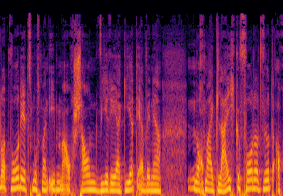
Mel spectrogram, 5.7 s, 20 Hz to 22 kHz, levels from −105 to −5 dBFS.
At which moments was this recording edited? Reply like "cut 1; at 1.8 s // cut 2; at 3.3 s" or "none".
cut 1; at 3.7 s

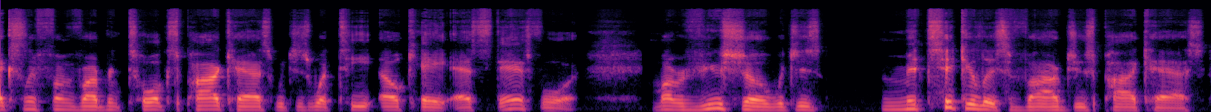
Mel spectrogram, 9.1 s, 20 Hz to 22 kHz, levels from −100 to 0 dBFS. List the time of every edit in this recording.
cut 1; at 4.8 s

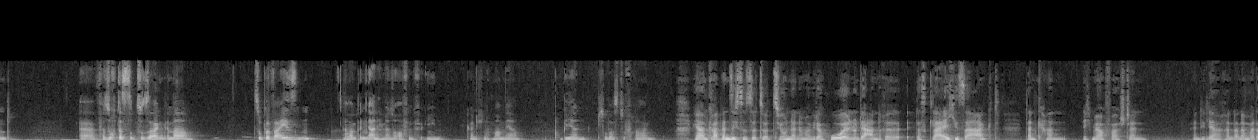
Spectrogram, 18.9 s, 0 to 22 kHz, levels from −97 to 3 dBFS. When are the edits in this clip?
cut 1; at 7.0 s

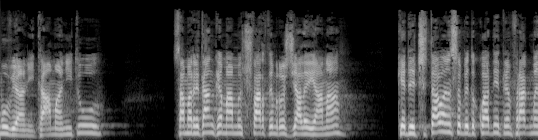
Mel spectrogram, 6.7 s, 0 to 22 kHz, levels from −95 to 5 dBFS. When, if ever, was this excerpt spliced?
cut 1; at 2.1 s // cut 2; at 4.8 s

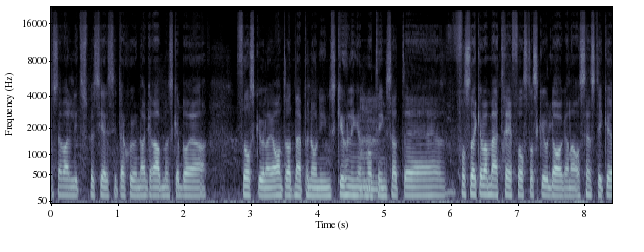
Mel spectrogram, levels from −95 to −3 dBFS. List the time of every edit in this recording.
none

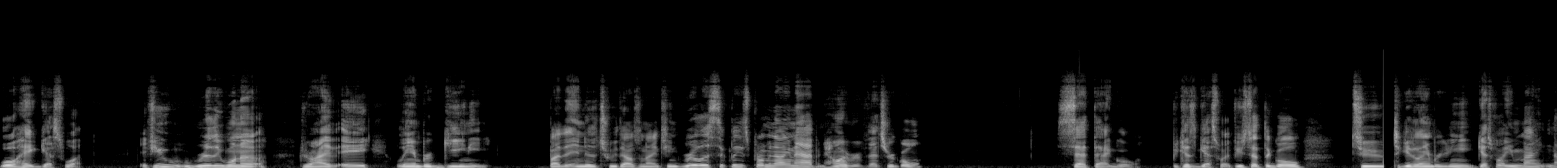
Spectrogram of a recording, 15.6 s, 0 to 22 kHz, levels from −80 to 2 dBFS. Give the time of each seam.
none

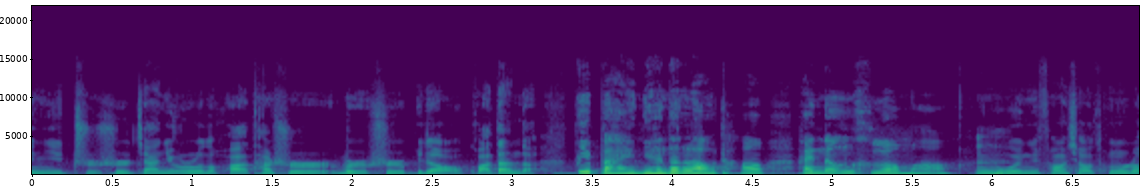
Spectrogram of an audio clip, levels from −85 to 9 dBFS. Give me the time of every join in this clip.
cut 1; at 3.4 s // cut 2; at 5.8 s

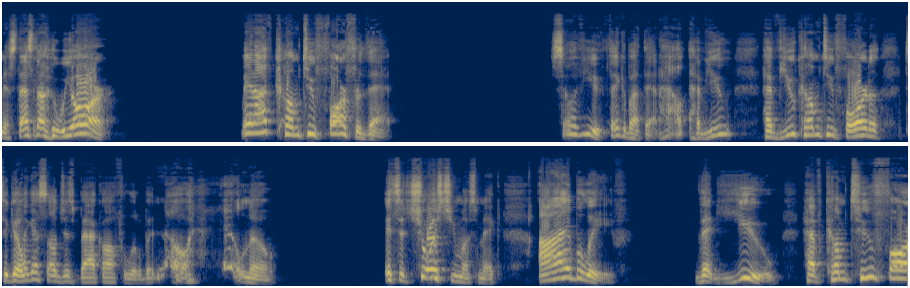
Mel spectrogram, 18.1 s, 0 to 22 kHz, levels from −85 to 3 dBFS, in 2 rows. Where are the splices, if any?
cut 1; at 9.3 s

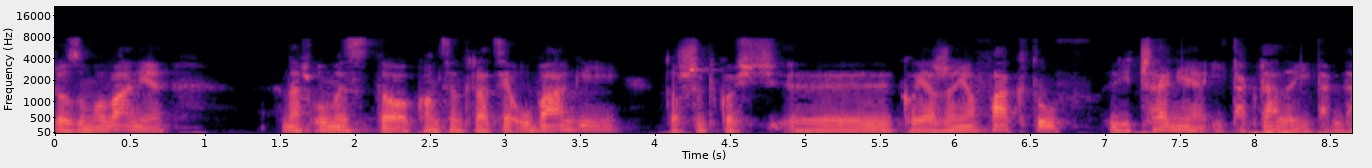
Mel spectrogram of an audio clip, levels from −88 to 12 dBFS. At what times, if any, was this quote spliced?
none

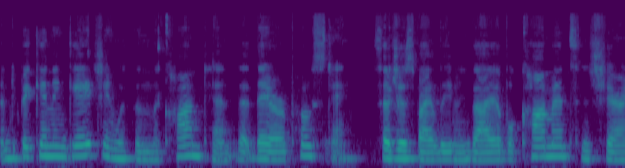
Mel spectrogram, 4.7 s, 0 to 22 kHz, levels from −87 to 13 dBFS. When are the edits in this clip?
none

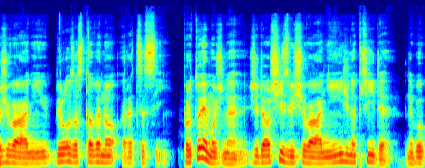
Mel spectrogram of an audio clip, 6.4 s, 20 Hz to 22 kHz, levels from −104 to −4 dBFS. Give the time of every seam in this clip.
cut 1; at 2.6 s

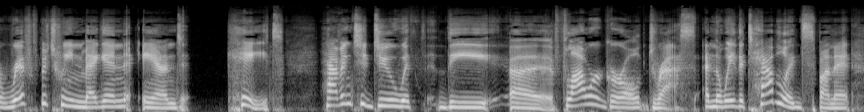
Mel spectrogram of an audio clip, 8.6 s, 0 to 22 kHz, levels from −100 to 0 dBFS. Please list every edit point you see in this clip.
none

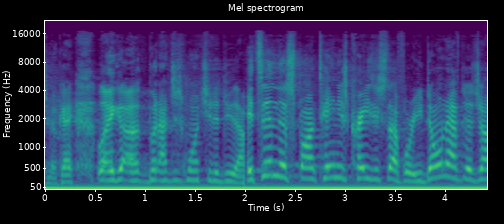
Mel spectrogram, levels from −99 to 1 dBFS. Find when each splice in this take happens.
cut 1; at 2.0 s

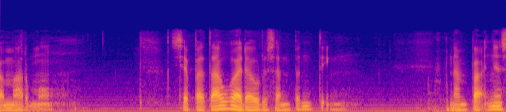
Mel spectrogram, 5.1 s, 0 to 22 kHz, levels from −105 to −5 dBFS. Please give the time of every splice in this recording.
cut 1; at 1.7 s

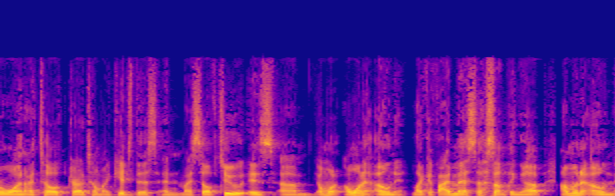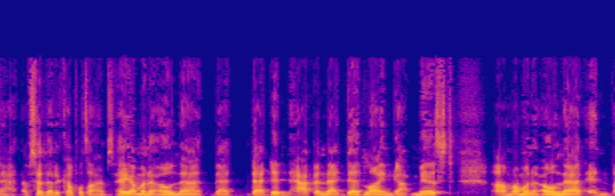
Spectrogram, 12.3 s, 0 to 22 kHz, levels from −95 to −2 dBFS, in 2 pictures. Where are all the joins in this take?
cut 1; at 5.5 s

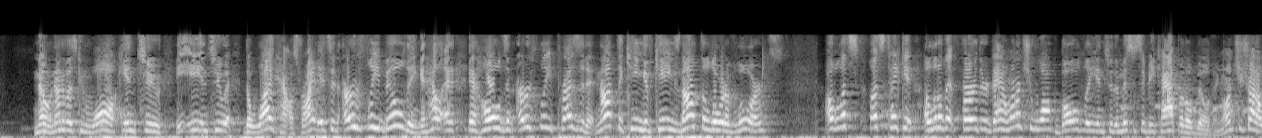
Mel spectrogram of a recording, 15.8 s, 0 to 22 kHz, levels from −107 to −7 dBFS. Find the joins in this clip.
cut 1; at 10.2 s

